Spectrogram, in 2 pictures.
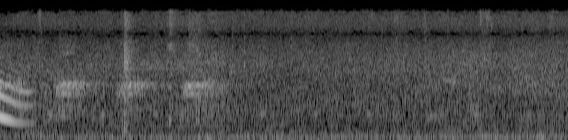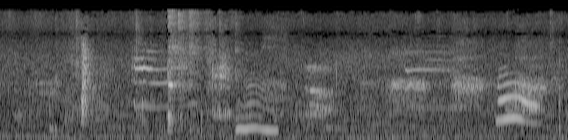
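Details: Street cat in India giving soft, sparse meows near the start and again toward the end, including a short wavering call, set against constant low rumbling and occasional handling noises.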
